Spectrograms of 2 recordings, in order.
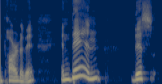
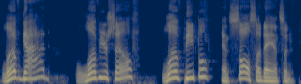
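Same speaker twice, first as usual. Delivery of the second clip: put-on Southern accent; 4 semitones higher than usual. Diner listing four things about faith, in a Southern accent. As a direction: preach a list like an earnest Southerner. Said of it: "in this Southern accent".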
